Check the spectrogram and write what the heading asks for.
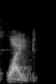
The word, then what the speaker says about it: quite: that's how we pronounce it this one is pronounced as quite quite so like for example i am quite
